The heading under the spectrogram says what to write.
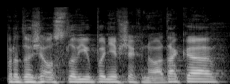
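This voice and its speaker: Halting, measured male preacher. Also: medium pitch, steady tone, fairly bright tone. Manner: measured, halting delivery with many hesitations. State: occasional cough. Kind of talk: sermon with Bible reading.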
